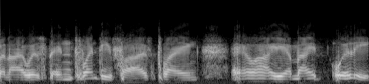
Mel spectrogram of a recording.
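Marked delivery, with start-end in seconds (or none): 2.3-3.7 small, husky, grumbling, grumpy character voice. Speaker recreates a line he played on the air at twenty-five, put-on grumpy husky voice. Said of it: "a little grumpy voice on the air, little husky voice rather".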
